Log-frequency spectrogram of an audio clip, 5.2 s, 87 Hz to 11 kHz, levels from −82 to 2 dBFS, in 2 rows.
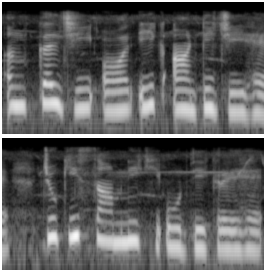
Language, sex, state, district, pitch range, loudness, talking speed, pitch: Hindi, female, Himachal Pradesh, Shimla, 195-250 Hz, -17 LUFS, 170 wpm, 220 Hz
